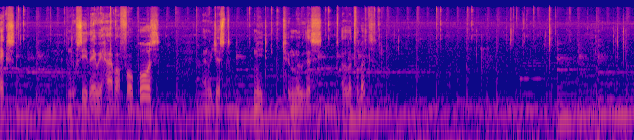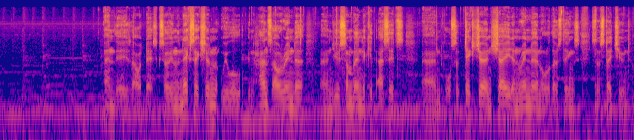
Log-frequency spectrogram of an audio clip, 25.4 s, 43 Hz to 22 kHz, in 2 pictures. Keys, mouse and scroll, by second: 0.7 scroll down 5, 1.0-2.2 middle drag, 2.2 click, 2.5-5.4 middle drag, 5.4 click, 6.5 click, 7.4 shift+click, 8.7 click, 9.3 click, 9.9-10.2 scroll up 3, 10.2-10.7 shift+middle drag, 10.7-11.1 scroll up 4, 11.1-11.4 shift+middle drag, 11.4-12.3 scroll up 2, 12.3 g, 14.9 scroll down 6, 15.2-15.8 middle drag, 15.8 scroll down 5, 16.0 middle click, 17.0 scroll down 1, 17.1-17.9 middle drag, 17.9 scroll up 1, 18.0 click, 18.7 shift+middle drag, 18.9-19.4 scroll up 3, 19.4-24.2 shift+middle drag.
